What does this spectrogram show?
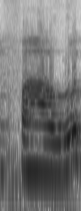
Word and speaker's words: Fauro: In fact, because we don't have L and we have Paul, we say Fauro.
